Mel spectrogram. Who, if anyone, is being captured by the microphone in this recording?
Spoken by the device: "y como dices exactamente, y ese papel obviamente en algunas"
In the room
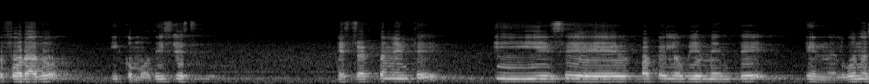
echo only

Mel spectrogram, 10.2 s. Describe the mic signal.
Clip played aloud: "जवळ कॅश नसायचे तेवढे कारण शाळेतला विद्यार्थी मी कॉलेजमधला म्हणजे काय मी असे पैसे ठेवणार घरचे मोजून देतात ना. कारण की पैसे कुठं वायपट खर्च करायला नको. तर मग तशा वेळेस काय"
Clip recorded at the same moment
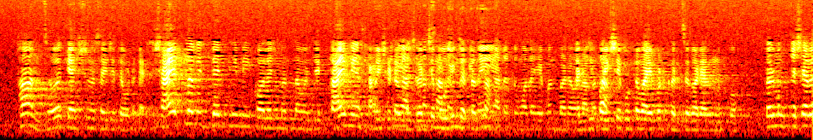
both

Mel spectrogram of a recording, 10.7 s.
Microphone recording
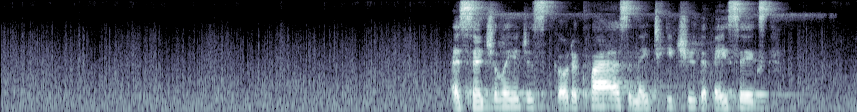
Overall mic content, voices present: user only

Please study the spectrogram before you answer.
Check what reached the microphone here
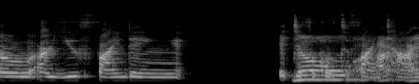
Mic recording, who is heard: both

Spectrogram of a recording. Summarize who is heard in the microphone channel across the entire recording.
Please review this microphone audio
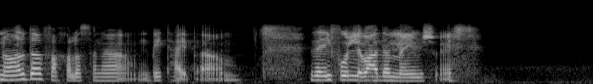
echo only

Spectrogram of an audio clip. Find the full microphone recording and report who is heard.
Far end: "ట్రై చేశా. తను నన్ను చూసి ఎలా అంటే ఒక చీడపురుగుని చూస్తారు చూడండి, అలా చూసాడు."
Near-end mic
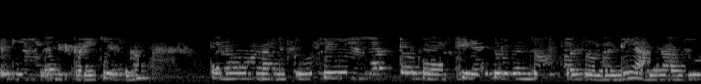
echo only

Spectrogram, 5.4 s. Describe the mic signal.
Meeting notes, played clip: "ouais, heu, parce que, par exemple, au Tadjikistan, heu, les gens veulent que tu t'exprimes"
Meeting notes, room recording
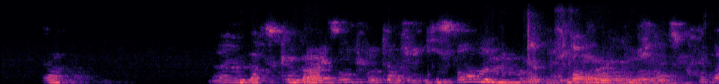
both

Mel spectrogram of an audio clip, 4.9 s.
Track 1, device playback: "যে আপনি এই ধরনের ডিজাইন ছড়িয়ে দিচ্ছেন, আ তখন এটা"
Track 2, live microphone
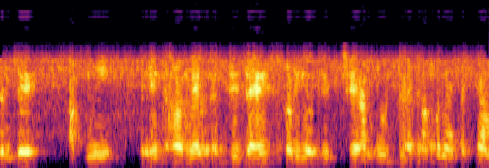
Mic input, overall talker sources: both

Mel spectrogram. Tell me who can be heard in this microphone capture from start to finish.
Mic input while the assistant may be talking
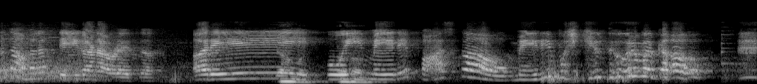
both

